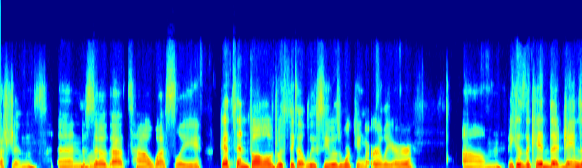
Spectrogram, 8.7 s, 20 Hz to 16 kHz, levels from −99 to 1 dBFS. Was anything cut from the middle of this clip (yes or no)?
yes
